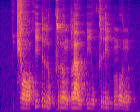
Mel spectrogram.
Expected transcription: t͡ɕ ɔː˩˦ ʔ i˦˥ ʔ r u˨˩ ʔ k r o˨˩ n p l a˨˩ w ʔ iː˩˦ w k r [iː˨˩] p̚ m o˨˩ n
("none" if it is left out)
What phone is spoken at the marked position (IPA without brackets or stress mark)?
iː˨˩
